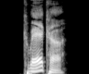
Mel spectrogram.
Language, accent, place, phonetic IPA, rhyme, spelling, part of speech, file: German, Germany, Berlin, [ˈkvɛːkɐ], -ɛːkɐ, Quäker, noun, De-Quäker.ogg
- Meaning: Quaker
